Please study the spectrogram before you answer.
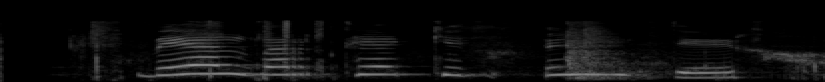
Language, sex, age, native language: Icelandic, female, 9, Icelandic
